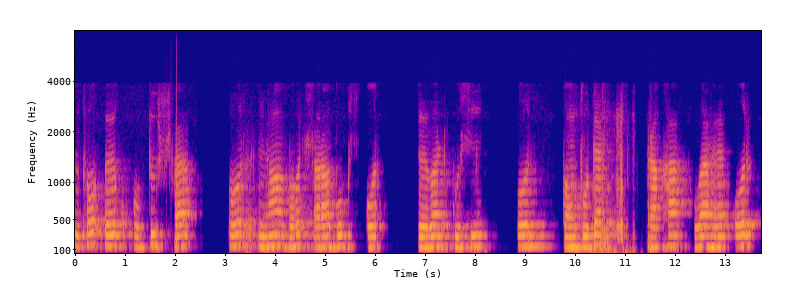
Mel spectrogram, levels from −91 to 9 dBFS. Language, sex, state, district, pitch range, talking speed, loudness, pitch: Hindi, male, Chhattisgarh, Bastar, 140-145 Hz, 85 wpm, -16 LUFS, 145 Hz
